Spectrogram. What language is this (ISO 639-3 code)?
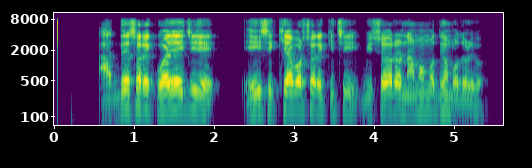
ori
